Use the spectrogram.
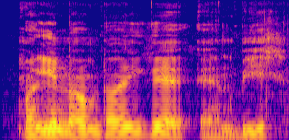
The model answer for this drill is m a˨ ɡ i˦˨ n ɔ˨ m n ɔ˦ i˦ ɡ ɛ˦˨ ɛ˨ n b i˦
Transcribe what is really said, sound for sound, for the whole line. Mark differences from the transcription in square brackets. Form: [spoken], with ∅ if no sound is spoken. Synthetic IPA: m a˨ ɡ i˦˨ n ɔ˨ m [d] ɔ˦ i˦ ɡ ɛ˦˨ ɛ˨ n b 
